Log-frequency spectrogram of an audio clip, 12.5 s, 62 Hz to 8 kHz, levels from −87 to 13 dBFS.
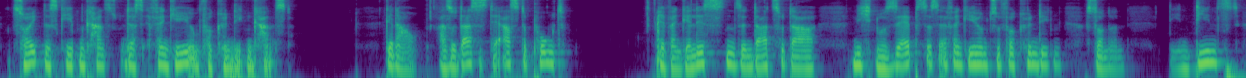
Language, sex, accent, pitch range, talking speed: German, male, German, 120-140 Hz, 140 wpm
